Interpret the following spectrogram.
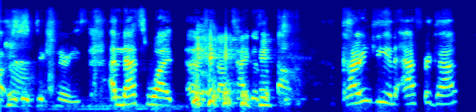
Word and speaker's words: Slaap Tiger: Tiger album coming out, or is it Slaap Tiger? It's Slaap Tiger, absolutely. There we Slaap go. Tiger actually means sleeping tiger. Slaap Tiger, that's how you say it.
